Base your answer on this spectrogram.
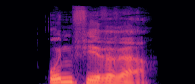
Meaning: inflection of unfair: 1. strong/mixed nominative masculine singular comparative degree 2. strong genitive/dative feminine singular comparative degree 3. strong genitive plural comparative degree
- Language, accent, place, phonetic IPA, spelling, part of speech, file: German, Germany, Berlin, [ˈʊnˌfɛːʁəʁɐ], unfairerer, adjective, De-unfairerer.ogg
